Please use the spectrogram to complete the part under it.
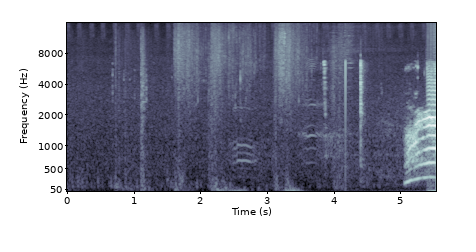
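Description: Sword blows clash and thud in a fight.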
